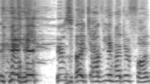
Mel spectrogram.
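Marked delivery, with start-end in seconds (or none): 1.2-2.0 put-on heavy German accent, laid on thick, pitched up. Retelling what an annoyed father turned around and said, in a thick German accent. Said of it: "In a thick German accent".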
